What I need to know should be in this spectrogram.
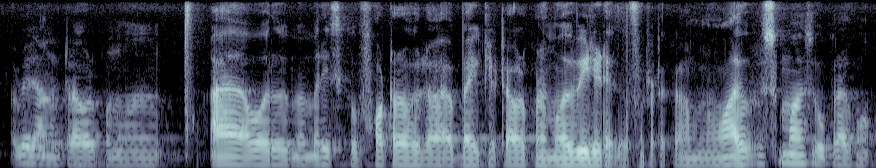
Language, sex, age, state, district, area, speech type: Tamil, male, 18-30, Tamil Nadu, Namakkal, urban, spontaneous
